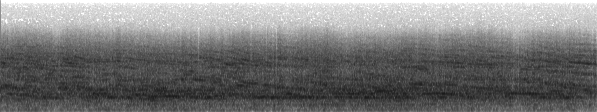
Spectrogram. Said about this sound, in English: Oh, the crowd's giving him quite an ovation. Listen.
